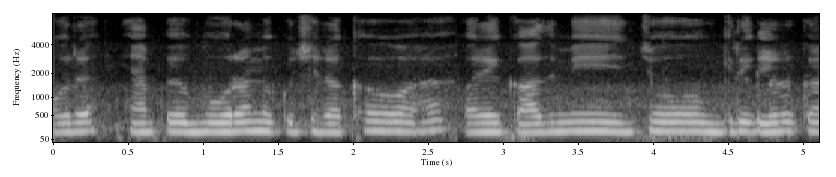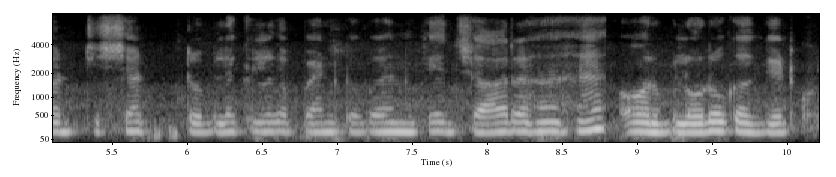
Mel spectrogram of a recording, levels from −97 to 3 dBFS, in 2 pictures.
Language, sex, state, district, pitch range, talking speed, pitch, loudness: Hindi, male, Bihar, Bhagalpur, 160-175 Hz, 205 wpm, 170 Hz, -27 LUFS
